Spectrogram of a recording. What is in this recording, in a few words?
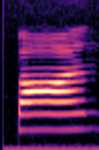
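"ban", Mandarin Chinese, first tone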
